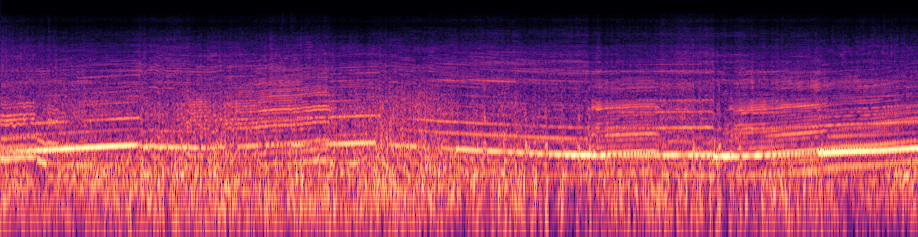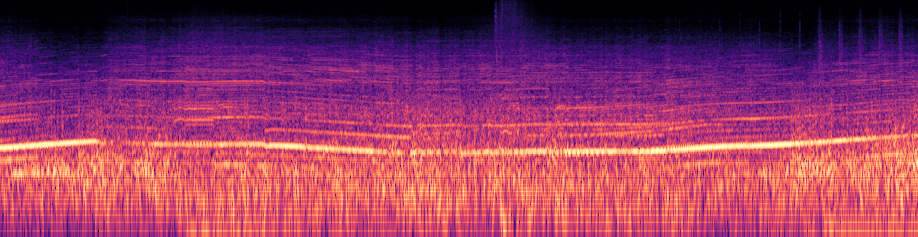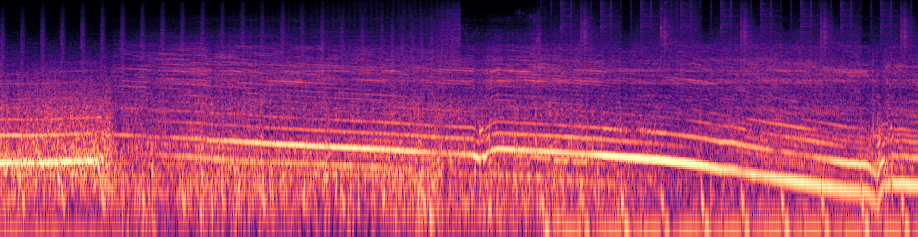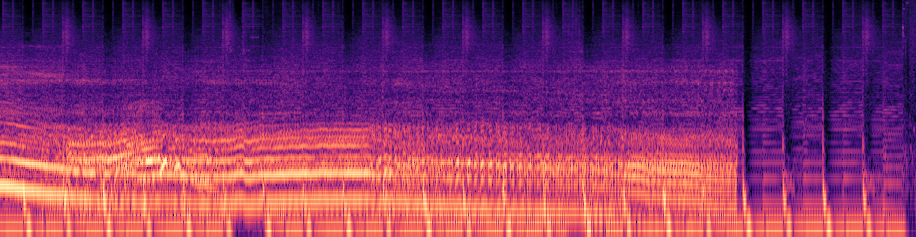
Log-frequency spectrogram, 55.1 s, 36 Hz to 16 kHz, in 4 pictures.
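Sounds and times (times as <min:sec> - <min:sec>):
wind rush: 0:00.0 - 0:12.8, 0:13.7 - 0:48.9
motorcycle engine at high revs: 0:00.0 - 0:55.0.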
